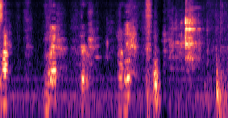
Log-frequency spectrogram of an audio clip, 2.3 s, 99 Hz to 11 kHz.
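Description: Short, scattered knocks and clinks of steel parts being handled as a 1½-inch shim punch is fitted and aligned in its two-plate steel punch block, with a sharper knock about one and a half seconds in and a brief metallic ring near the end. A man's faint vocal sounds are mixed in.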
